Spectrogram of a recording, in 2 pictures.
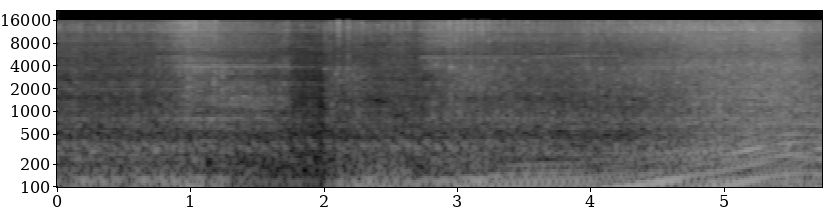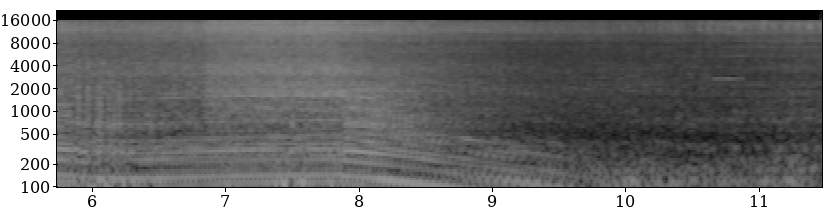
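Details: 1969 Ford C700 truck, 330ci V8, cold start after nearly nine months sitting, after fixing poor cables: cranks, catches, revs up and down smoothly, settles to even idle, air compressor building pressure: normal start and rev.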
